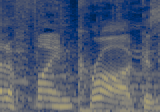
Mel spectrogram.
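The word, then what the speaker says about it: Kraa!: to find Craw, because it's spelt K-R-A-A exclamation mark. The Sea Monster is the name of the movie. It's Craw, the Sea Monster, but it's K-R-A-A, which is not how you think you'd spell the word Craw, which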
